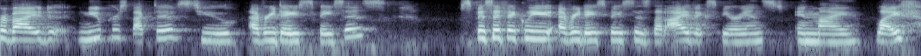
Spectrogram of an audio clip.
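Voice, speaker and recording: At a fairly slow pace, a woman with an American accent speaks in a high pitch with ordinary pitch variation. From US Pacific Northwest, Olympia, Washington. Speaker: MFA student artist. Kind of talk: artist talk presentation.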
